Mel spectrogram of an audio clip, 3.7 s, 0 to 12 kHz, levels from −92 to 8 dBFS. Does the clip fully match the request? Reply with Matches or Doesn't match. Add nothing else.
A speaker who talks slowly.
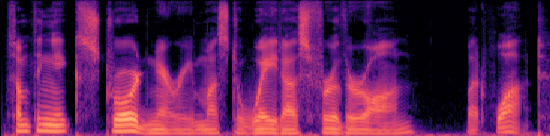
Doesn't match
